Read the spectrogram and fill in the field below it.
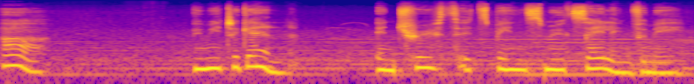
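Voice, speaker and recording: An actress playing an earnest, stoic young swordswoman in a fantasy game, formal and measured, with breathy phrase endings. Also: mid-range voice, over music, natural voice. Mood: calm, reflective. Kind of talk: dramatic fantasy game acting.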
